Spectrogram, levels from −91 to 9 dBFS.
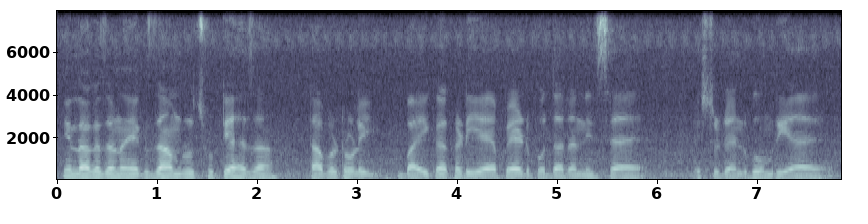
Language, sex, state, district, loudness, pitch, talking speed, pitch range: Hindi, male, Rajasthan, Nagaur, -16 LUFS, 130 Hz, 160 wpm, 130-135 Hz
